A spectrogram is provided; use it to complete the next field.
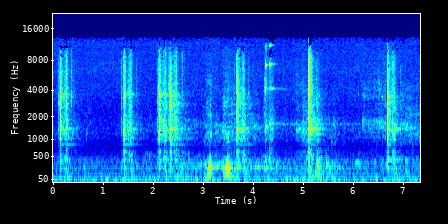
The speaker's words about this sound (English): Haven't you finished typing out those invitations yet?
